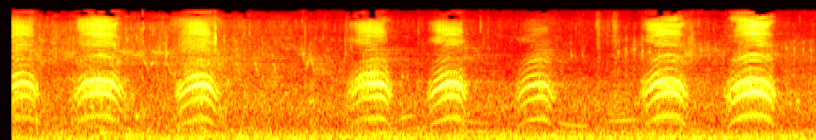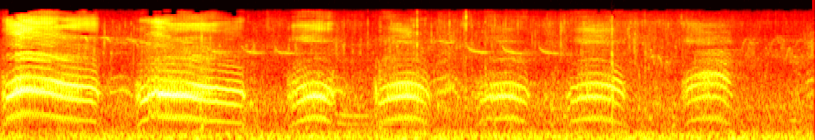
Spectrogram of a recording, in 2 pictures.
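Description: Black-headed gulls give harsh, nasal arched calls, roughly two per second, with several birds overlapping midway through.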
